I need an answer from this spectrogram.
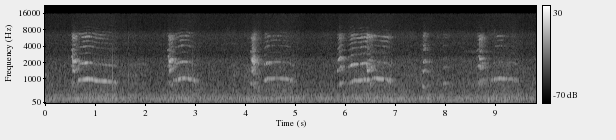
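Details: A two-year-old Siamese cat gives a run of short, bright meows, each bending down at the end, while "talking" to a spider on the ceiling.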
